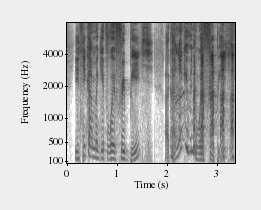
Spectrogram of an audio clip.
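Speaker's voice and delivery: nerdy talk with the voice up high. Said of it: "He talked like a fucking nerd".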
